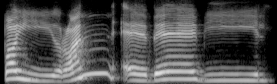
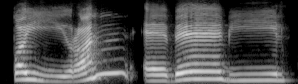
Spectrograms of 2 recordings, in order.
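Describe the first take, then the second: First: طيرًا أبابيل recited slowly with أبابيل drawn out; tajweed-style recitation; Quranic recitation demo. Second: طيرًا أبابيل recited again, أبابيل long and slow; tajweed-style recitation again; repeated recitation. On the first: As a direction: chant أبابيل slowly, elongated. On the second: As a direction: recite it once more, stretching أبابيل. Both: Shown as a demonstration. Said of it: "زي مثلًا كلمة".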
